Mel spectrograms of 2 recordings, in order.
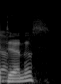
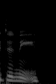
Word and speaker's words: Denis: say his name um what else could it be dennis it's definitely denis uh sorry that sounded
